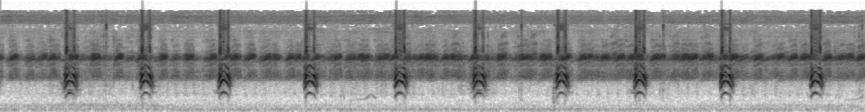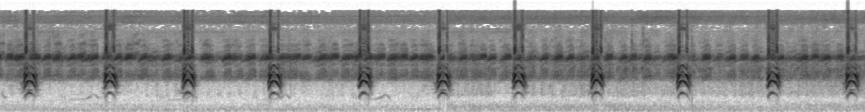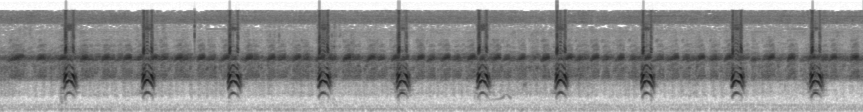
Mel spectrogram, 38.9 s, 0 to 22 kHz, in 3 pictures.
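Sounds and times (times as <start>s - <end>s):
frogs calling: 0.0s - 38.9s
bird hooting: 0.8s - 2.4s, 4.6s - 6.2s, 7.1s - 7.4s, 8.3s - 8.6s, 10.8s - 11.1s, 12.1s - 13.6s, 14.2s - 14.8s, 15.6s - 16.0s, 17.0s - 17.4s, 18.4s - 18.8s, 19.5s - 19.9s, 20.6s - 21.0s, 21.8s - 22.1s, 23.1s - 23.4s, 24.5s - 24.8s, 25.6s - 26.0s, 26.8s - 27.2s, 31.9s - 32.2s, 33.1s - 34.6s, 35.6s - 35.8s, 38.1s - 38.4s.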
